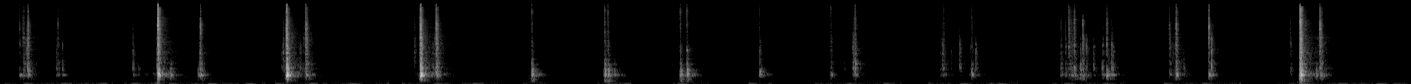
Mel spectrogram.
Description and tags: Tape Deck Buttons and Switches
Soft and hard button presses and switch flicks.
Recorded from a Sony CFD-9 Radio/Cassette Player.
button, click, press, switch, tapedeck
